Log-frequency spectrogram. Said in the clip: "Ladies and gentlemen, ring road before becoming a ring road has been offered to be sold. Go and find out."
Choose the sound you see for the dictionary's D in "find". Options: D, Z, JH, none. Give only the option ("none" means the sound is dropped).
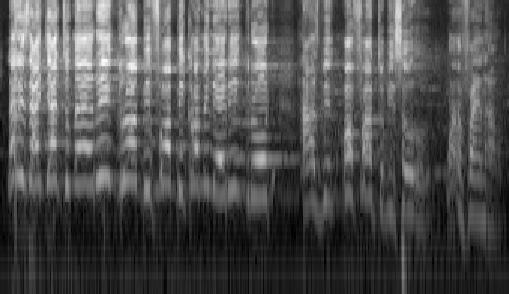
none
